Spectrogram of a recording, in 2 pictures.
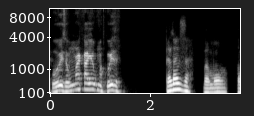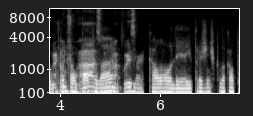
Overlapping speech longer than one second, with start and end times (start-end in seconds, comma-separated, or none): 3.8-5.6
